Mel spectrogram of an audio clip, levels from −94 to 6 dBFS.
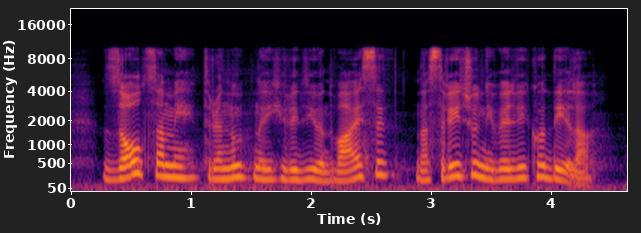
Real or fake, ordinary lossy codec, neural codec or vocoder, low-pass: fake; none; autoencoder, 22.05 kHz, a latent of 192 numbers a frame, VITS, trained on many speakers; 9.9 kHz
